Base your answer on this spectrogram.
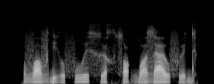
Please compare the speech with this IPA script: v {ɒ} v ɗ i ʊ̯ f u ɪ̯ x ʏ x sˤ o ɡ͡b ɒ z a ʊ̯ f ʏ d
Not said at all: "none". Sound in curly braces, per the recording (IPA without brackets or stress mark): ɒ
